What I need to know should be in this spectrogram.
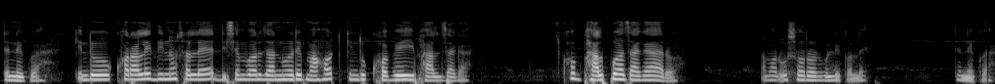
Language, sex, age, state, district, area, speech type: Assamese, female, 45-60, Assam, Udalguri, rural, spontaneous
